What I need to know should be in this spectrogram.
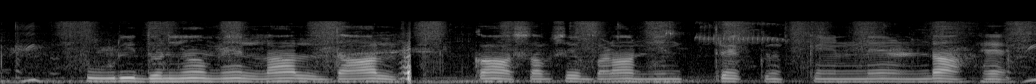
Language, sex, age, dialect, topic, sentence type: Hindi, male, 18-24, Kanauji Braj Bhasha, agriculture, statement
